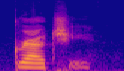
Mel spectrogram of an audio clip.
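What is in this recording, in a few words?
"grouchy", US English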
